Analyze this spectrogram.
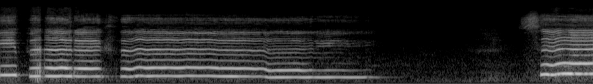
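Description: A female voice singing Ancient Greek verse in long held notes, the pitch stepping down about halfway through, then a pause of over a second and a higher note near the end.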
